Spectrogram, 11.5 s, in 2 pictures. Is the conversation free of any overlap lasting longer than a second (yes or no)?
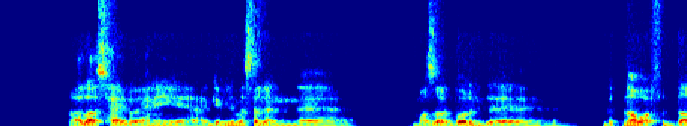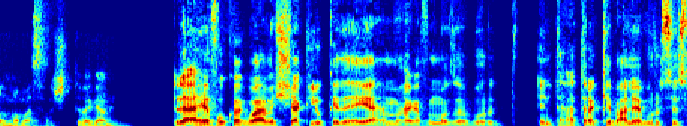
yes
